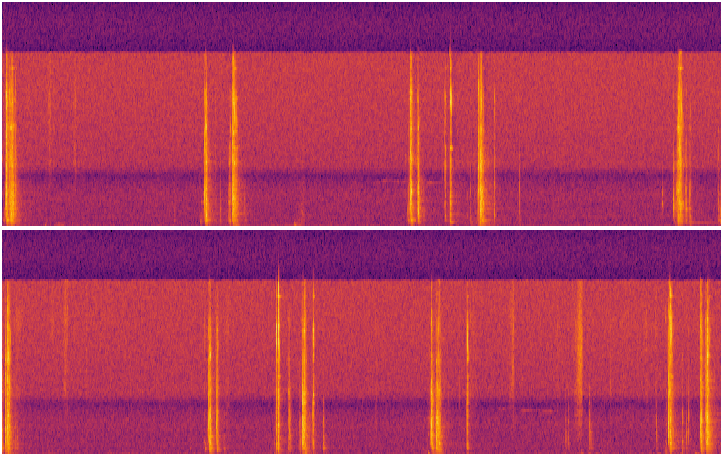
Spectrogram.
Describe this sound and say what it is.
Sound effects > Vehicles
Pushing the gear selection fork to various positions on a gearbox (outside of the vehicle). Recorded with my phone.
